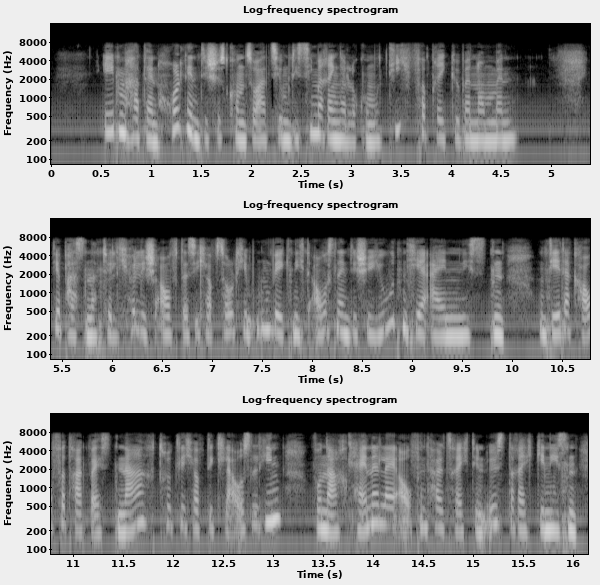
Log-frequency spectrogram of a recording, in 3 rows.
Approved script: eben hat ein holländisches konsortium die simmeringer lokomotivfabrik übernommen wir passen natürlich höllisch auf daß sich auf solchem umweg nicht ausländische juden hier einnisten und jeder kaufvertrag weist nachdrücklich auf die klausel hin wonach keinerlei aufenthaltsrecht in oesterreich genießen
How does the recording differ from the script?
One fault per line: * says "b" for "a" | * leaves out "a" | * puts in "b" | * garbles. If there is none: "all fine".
all fine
